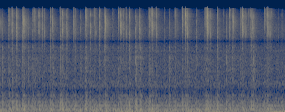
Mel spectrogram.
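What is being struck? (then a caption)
Wooden tabletop. Long natural nails of both hands tap quickly and mostly softly on a solid, flat, light wooden tabletop. The result is a dense run of short, bright clicks with very little ring, over a steady low rumble.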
